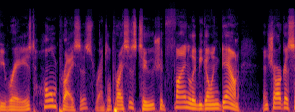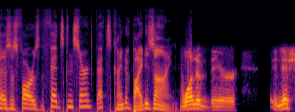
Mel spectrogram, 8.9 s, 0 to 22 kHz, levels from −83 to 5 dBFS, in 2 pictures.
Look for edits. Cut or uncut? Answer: uncut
